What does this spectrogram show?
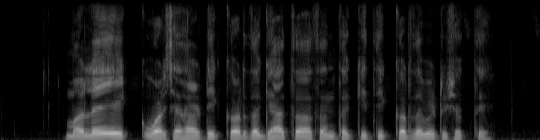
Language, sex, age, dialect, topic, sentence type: Marathi, male, 25-30, Varhadi, banking, question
